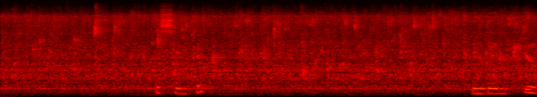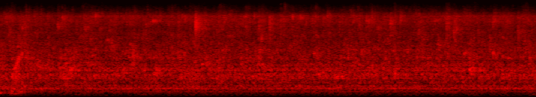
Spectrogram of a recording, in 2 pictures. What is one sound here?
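A fine brush strokes softly across a nail.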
